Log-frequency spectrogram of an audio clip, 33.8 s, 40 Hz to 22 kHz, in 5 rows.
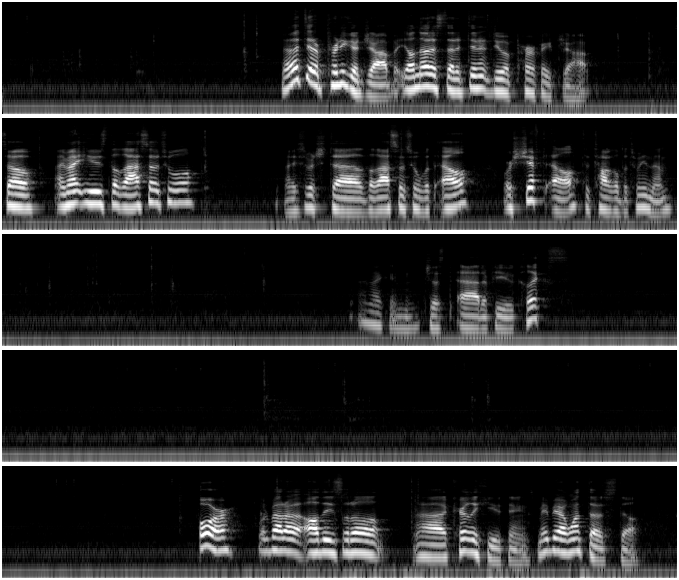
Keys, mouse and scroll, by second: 0.2 alt+click, 1.8-2.9 scroll, 3.3 ctrl+2, 3.5-4.1 scroll, 4.6-5.6 typing, 4.8 click, 11.4-13.7 typing, 15.9 shift+click, 19.1 click, 19.9 click, 21.5 click, 22.0 click, 22.2 click, 23.6 click, 24.9 shift+click, 25.9 click, 26.8 click, 27.6 click, 27.7 click, 28.7 click, 29.3 scroll, 30.6 ctrl+scroll, 31.9 scroll up 7, 33.5 q.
